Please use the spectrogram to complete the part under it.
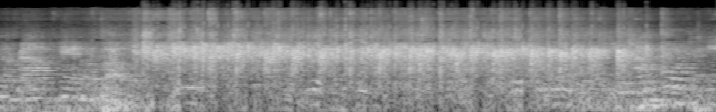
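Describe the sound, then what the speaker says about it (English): Loud, full applause from an audience honoring students at a Georgia gathering on historically Black institutions, swelling in after a second and holding steady and dense to the end. "we should give our students a round hand of applause"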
